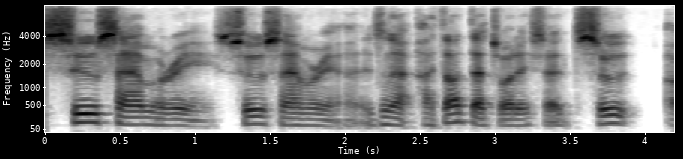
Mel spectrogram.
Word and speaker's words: Sault Ste. Marie: Natasha says Sault Ste. Marie, Sault Ste. Marie. Isn't that? I thought that's what I said. Sault, it's spelled S-A-U-L-T.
